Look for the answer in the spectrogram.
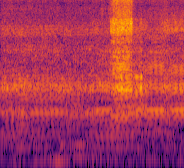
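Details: Hair clipper that stopped cutting and made noise: steady high buzz with a brief harsher rattle midway, from a blade sitting loose on its drive arm. Fixed by gluing the blade firmly in place.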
